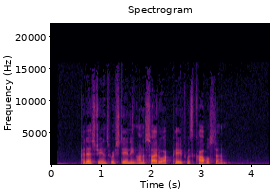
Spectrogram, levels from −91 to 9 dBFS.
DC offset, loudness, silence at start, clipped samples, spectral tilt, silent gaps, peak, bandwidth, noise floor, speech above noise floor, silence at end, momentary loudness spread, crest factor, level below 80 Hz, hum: under 0.1%; -32 LUFS; 0.15 s; under 0.1%; -6 dB/octave; none; -10 dBFS; 16 kHz; -63 dBFS; 32 dB; 0.85 s; 11 LU; 24 dB; -50 dBFS; none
